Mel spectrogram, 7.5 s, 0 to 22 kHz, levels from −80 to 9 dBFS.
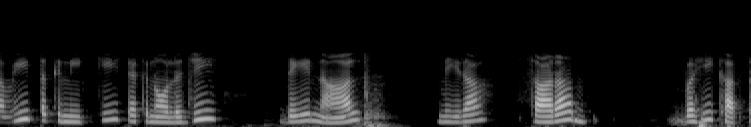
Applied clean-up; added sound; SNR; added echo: classical method log-MMSE.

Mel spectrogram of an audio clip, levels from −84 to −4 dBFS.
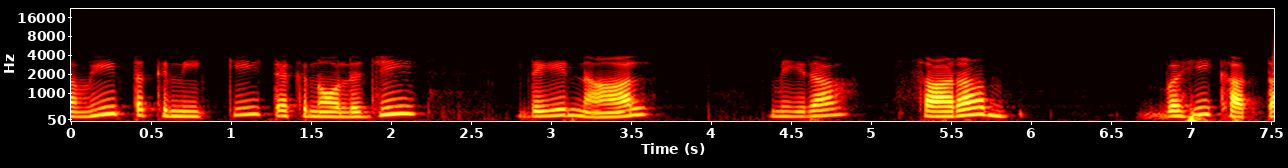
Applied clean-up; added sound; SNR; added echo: none; none; none; none.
